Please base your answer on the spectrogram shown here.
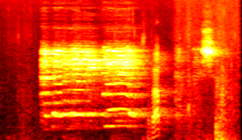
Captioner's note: Boo buddy indistinctly chattering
